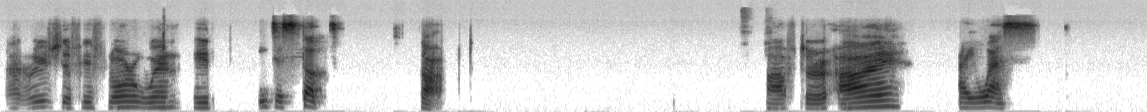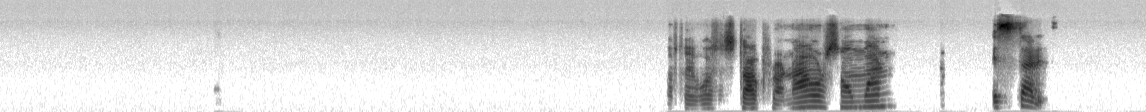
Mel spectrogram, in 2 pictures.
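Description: A man speaks calmly in short bursts through a microphone, with long pauses.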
